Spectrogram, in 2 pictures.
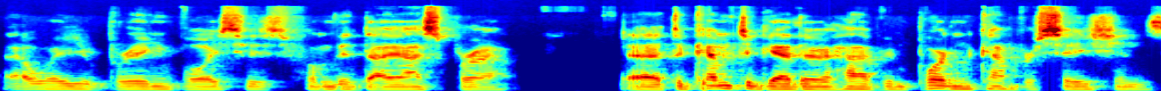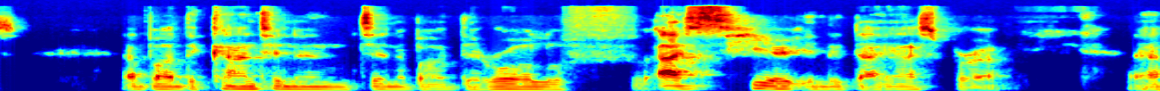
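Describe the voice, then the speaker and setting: A man from Sudan, a journalist answering interview questions in a measured way, often pausing and restarting. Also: sits low, dark tone. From South Sudan / Sudan. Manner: measured, with frequent hesitations and restarts. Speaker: journalist guest.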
